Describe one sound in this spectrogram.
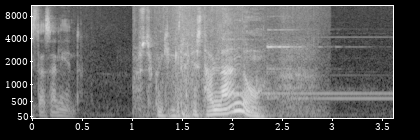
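A man speaks in a tense voice close by.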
